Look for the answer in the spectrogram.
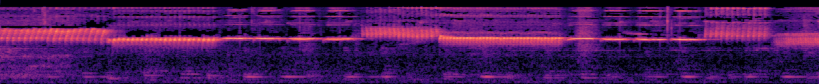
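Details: Domestic canary of the Rompe Nuvem type singing in a song competition in Juiz de Fora, Minas Gerais, Brazil: long sustained buzzy rolls and trills held one to two seconds each, shifting between pitches, over a faint low background hum.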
